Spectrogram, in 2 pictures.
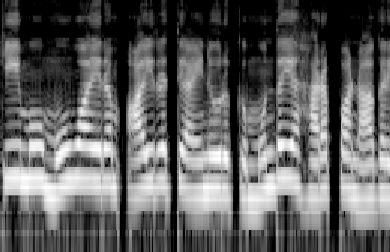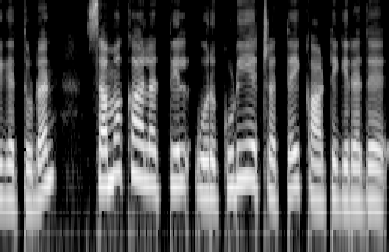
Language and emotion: Tamil, neutral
